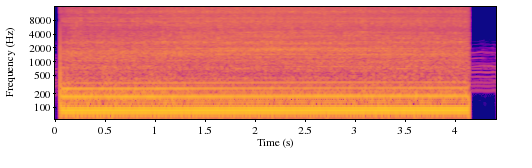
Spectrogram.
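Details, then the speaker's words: Mazda RX-7 rotary 13B, freshly rebuilt and tuned, after detonation in test hits: loud, throaty, raw unmuffled idle from a blown exhaust manifold gasket, chunk missing, delaminated at rotor 2 and split; also fuel in oil. "This is essentially the exhaust manifold gasket. You see that chunk missing? See, that used to be there. Got blown out."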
